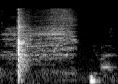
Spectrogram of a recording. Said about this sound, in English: That was a good burp.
